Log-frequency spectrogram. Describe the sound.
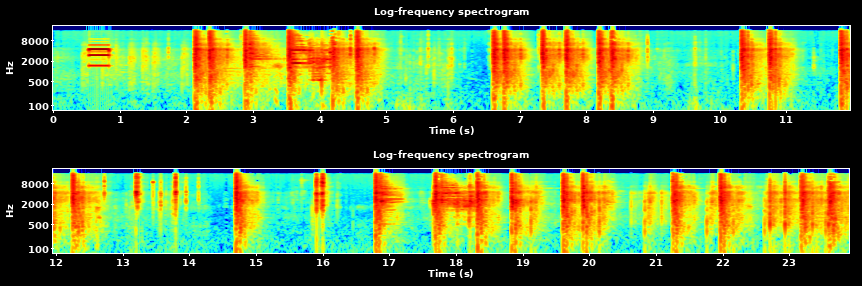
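A short electronic beep starts a shooting competition stage, followed by many sharp gunshots fired in rapid strings separated by brief pauses.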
